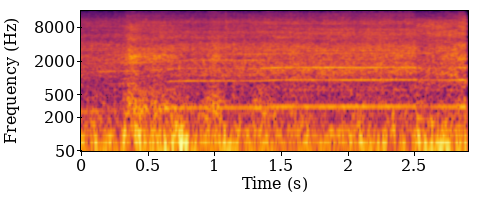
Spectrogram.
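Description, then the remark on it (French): A motorized device that rotates and vibrates, with a hard metallic part, runs steadily for the whole stretch, giving a constant whirring hum with a faint high whine on top and no voices. “Oui, c'est rotatif, ça vibre.”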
